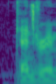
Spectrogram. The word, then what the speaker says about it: Kendre: We got, I don't know if it was Kendra or Kendre. I always forget how you pronounce it. Kendre Miller, yeah.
